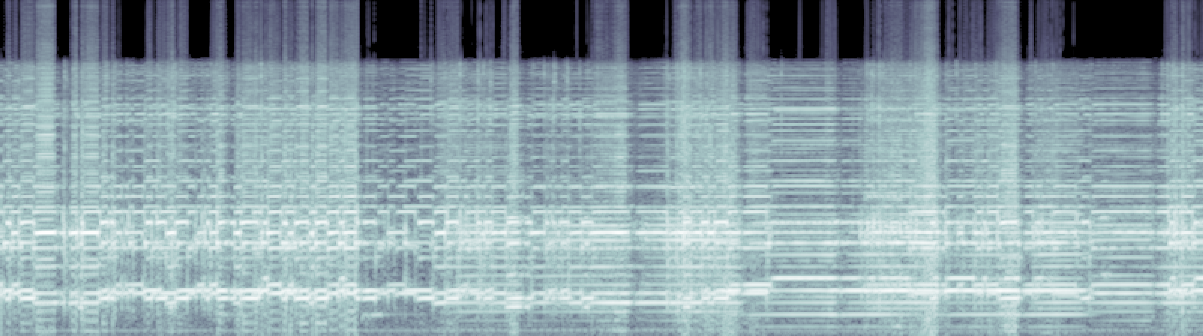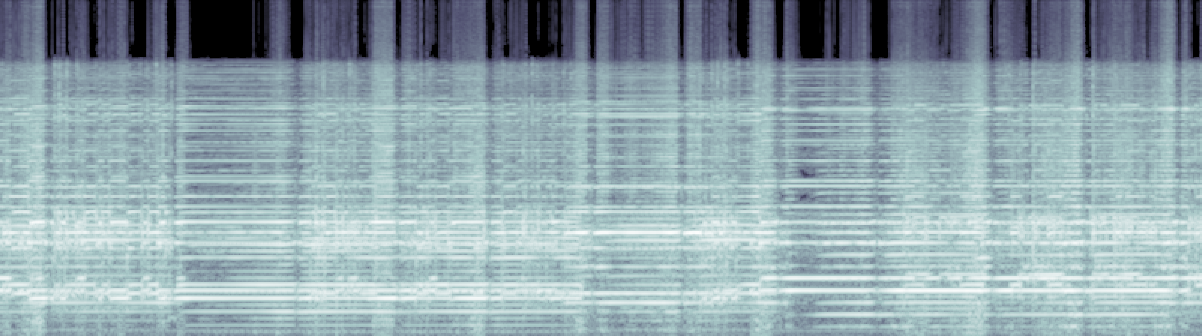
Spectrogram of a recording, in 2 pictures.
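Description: Accordion playing a tune: quick runs of notes for the first few seconds, then held chords over bass notes, changing every second or two.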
